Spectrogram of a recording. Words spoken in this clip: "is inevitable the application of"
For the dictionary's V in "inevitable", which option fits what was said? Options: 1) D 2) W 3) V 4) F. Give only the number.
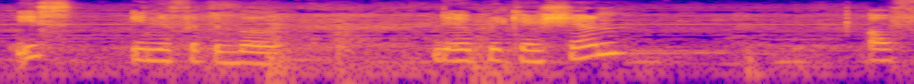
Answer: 4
